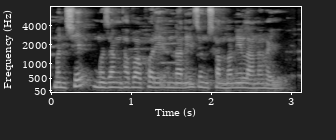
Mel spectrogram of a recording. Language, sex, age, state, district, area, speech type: Bodo, male, 60+, Assam, Chirang, rural, spontaneous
